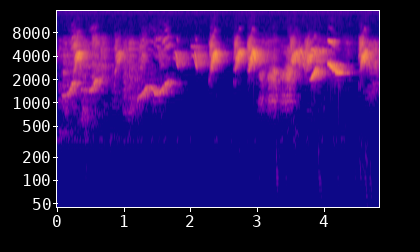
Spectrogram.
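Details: Pet parrot that imitates household words: two rising whistles open, followed by clipped high chirps and raspy, voice-like syllables in an uneven sequence, with a faint low hum behind.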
